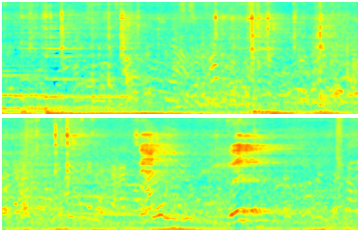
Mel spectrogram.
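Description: A woman sings into a microphone over loudspeakers outdoors.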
